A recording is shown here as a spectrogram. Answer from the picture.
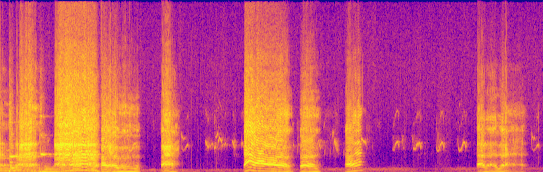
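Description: Film score fades out under a loud, noisy burst about a second in. Then come a series of loud human yells with wavering, falling pitch, separated by short gaps in which birds chirp faintly.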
